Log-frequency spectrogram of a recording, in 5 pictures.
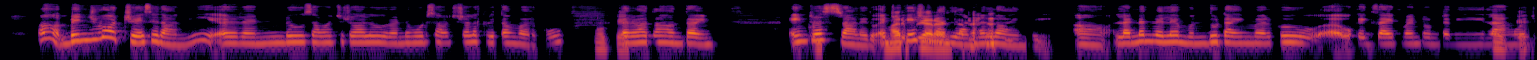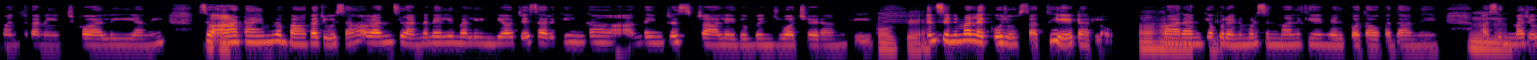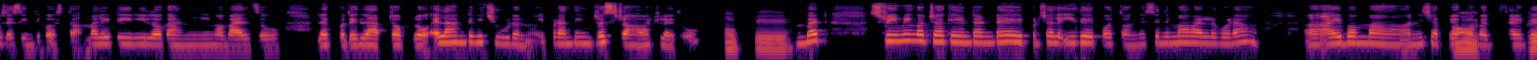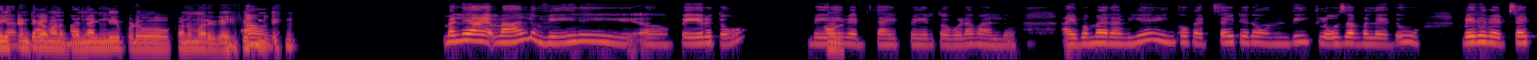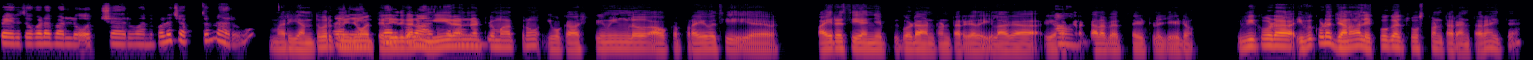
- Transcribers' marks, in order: in English: "బింజ్ వాచ్"; in English: "ఇన్ ఇన్‌ట్రెస్ట్"; in English: "ఎడ్యుకేషన్"; chuckle; in English: "ఎక్సైట్మెంట్"; in English: "లాంగ్వేజ్"; in English: "సో"; in English: "వన్స్"; in English: "ఇన్‌ట్రెస్ట్"; in English: "బెంజ్ వాచ్"; in English: "థియేటర్‌లో"; in English: "ఇన్‌ట్రెస్ట్"; in English: "బట్"; in English: "ఈసీ"; in English: "వెబ్‌సైట్"; in English: "రీసెంట్‌గా"; laughing while speaking: "కనుమరుగైపోయింది"; in English: "వెబ్‌సైట్"; in English: "వెబ్‌సైట్"; in English: "క్లోజ్"; in English: "వెబ్‌సైట్"; in English: "స్ట్రీమిం‌గ్‌లో"; in English: "ప్రైవసీ"; in English: "పైరసీ"
- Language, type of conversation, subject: Telugu, podcast, స్ట్రీమింగ్ సేవలు వచ్చిన తర్వాత మీరు టీవీ చూసే అలవాటు ఎలా మారిందని అనుకుంటున్నారు?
